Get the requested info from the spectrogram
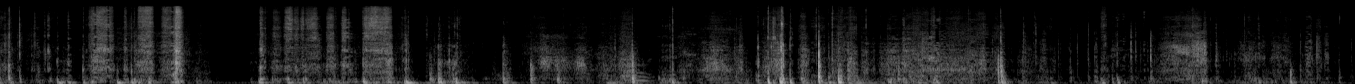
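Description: Cardboard box and packaging being handled and opened by hand: irregular rubbing and scraping with many small knocks and clicks.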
